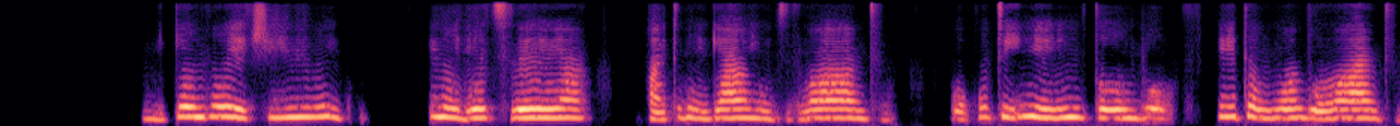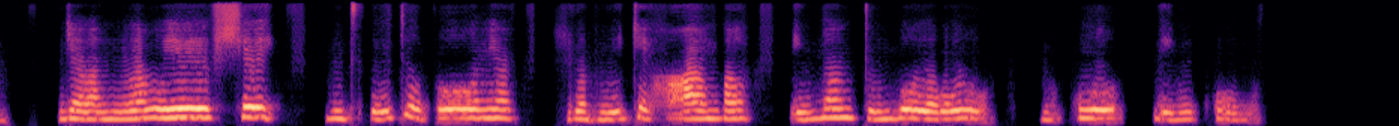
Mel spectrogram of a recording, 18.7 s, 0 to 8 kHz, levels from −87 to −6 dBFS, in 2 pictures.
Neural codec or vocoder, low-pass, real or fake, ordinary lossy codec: codec, 16 kHz, 0.5 kbps, FreqCodec, smaller model; 7.2 kHz; fake; MP3, 48 kbps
